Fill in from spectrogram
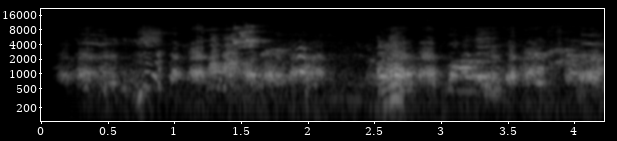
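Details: A male Black-casqued Hornbill gives harsh, nasal, braying notes in two raucous bursts of about two seconds each, with a brief pause between them.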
